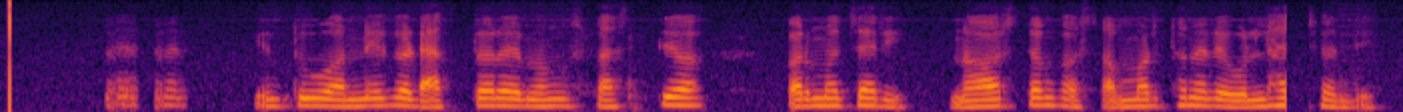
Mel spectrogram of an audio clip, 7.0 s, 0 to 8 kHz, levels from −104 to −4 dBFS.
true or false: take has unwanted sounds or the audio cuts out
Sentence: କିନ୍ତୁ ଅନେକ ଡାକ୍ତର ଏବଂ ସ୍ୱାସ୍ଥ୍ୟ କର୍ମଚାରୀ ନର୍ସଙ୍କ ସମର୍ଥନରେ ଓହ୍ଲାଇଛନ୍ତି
true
